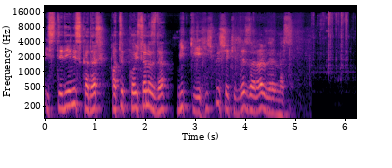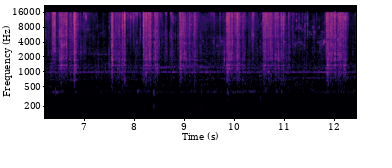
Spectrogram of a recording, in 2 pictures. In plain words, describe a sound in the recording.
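Loose soil crumbles and patters as hands press it down.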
